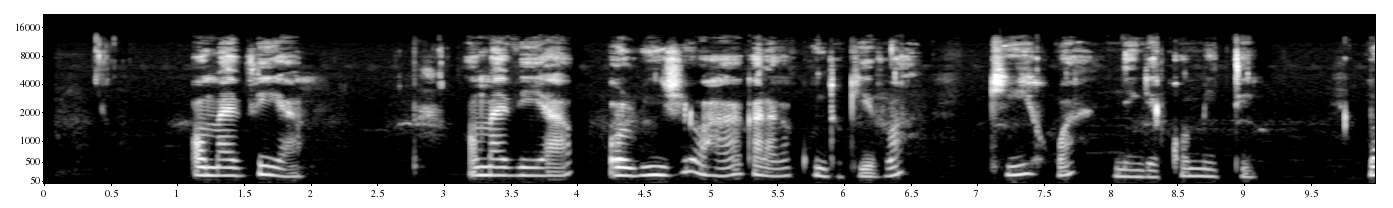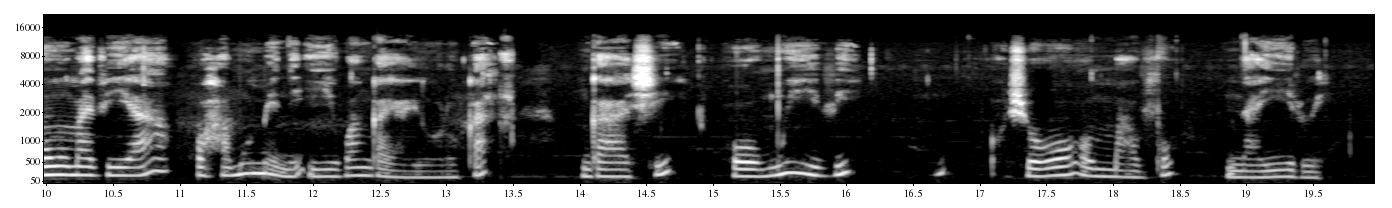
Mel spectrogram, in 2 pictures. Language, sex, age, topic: Oshiwambo, female, 25-35, agriculture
